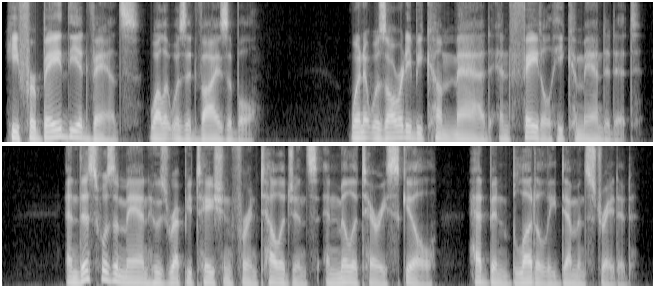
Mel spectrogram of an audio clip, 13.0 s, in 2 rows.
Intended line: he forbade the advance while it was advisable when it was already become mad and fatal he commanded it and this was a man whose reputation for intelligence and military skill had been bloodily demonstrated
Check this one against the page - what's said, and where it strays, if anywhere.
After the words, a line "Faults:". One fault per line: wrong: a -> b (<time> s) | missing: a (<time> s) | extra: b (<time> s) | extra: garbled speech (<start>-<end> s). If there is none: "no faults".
he forbade the advance while it was advisable when it was already become mad and fatal he commanded it and this was a man whose reputation for intelligence and military skill had been bloodily demonstrated
Faults:
no faults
